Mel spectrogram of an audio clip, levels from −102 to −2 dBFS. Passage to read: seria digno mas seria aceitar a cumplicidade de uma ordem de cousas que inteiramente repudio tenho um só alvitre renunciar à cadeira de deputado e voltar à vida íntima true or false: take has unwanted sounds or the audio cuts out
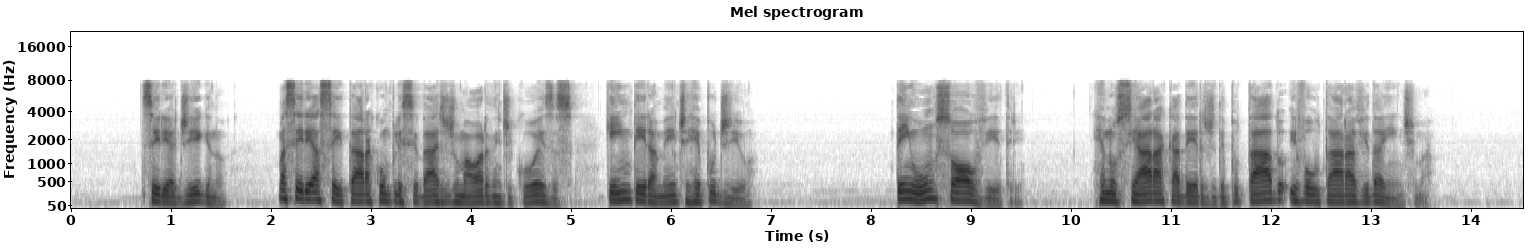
false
